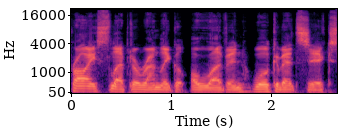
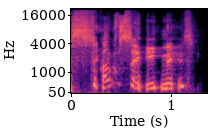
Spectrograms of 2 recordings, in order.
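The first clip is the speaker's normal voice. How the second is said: high, giggly laughing finish; much slower than usual. Real, not acted. Streamer recalling mocking friends, laughing. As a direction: break into laughter on the words.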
